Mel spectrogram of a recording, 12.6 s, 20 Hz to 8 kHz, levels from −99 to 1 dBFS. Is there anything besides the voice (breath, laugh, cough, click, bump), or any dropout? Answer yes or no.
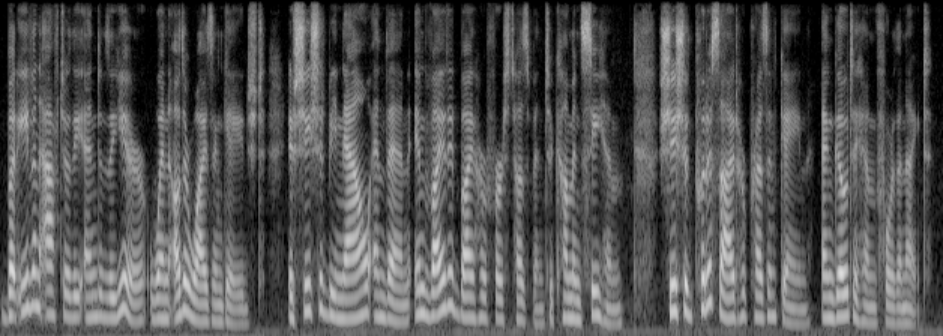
no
